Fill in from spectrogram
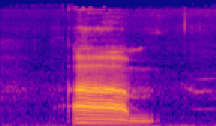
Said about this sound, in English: Sorry, my cat is meowing in the background because I think he's hungry, so I'll probably feed him after I'm done recording this.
